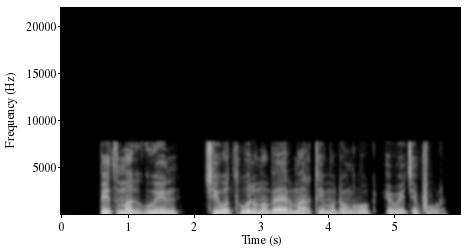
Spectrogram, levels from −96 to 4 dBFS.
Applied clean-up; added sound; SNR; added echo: neural mask model Resemble Enhance denoiser.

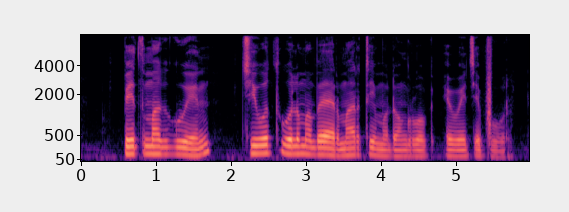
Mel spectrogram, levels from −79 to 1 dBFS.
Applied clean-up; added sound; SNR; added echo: none; none; none; none.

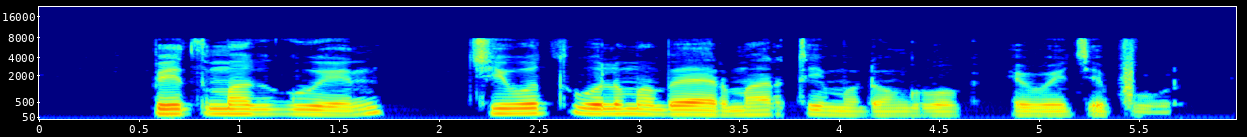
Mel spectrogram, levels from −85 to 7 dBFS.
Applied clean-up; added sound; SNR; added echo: classical method spectral subtraction.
